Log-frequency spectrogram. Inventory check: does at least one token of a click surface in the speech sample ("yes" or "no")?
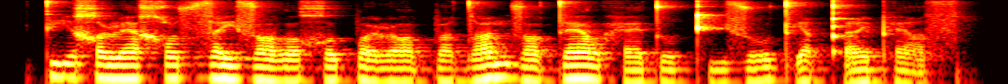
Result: no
